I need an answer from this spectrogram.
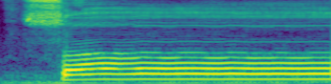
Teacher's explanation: Kita panjangkan 6 harakat baru kita baca qalqalahnya.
